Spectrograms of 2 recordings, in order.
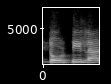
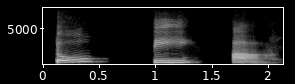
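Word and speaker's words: tortilla: ये टोटीला नहीं होता, पहली बात तो प्रोनाउंसिएशन इसकी है टोटिया, एल साइलेंट है इसमें।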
